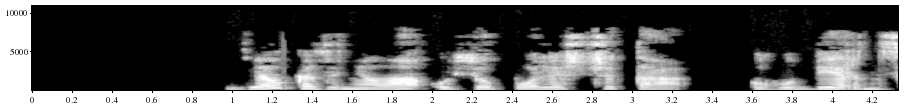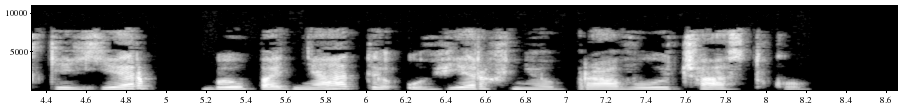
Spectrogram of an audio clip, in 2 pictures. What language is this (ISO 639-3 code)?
bel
